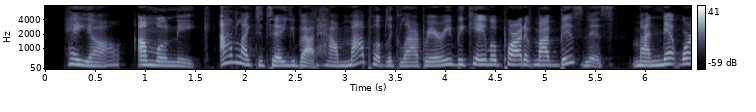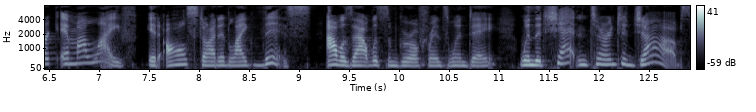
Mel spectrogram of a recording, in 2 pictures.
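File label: American English, female, voice over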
